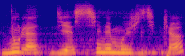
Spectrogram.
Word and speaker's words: Nulla Dies Sine Musica: au risque de d'écorcher le nom de ta formation musicale, je vais te laisser la prononcer toi-même. Alors, mon ensemble de musique ancienne s'appelle Nulla Dies Sine Musica.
